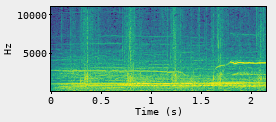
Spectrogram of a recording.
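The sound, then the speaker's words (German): Thousands of people cheer, shout and whoop in a roaring crowd as about twenty sailing boats leave the harbour of Barcelona, with chanting voices and some applause layered over a steady loud din. “Mit Trommeln, Applaus, Free Palestine und Gaza, du bist nicht allein rufen, verabschieden Tausende die etwa 20 Boote, die aus Barcelonas Hafen auslaufen.”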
